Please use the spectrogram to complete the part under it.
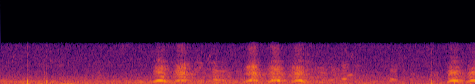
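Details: Marco, a club Doberman, on his first outing on the protection training field, gives short arched barks in small bursts about once a second, with gaps between them and voices talking in the background.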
